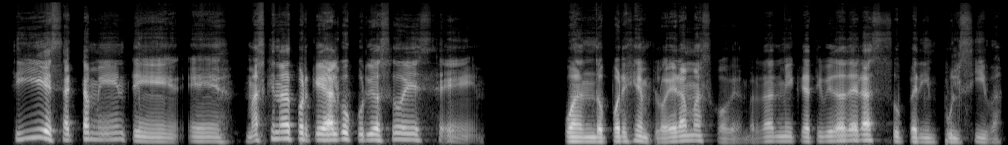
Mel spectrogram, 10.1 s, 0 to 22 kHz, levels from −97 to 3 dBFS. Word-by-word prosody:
Sí, 205 +6 -5
exactamente, 155 - -1
eh, 115 -2 -6 0.2
más 150 - -3
que 185 - -7
nada 190 0 +4
porque 155 -3 +4
algo 155 +3 +8
curioso 155 +2 -1
es, 160 -1 -3
eh, - - -10 0.9
cuando, 115 -2 +3
por 120 - +3
ejemplo, 115 -5 -3
era 130 +3 +4
más 140 0 -5
joven, 90 -2 -16
¿verdad? 115 +6 -7
Mi 120 0 -6
creatividad 120 - -2
era 75 - +5
superimpulsiva. 100 -2 -9
125 Hz, 130 wpm, -25 LUFS, 110-155 Hz, 0.9 s, algo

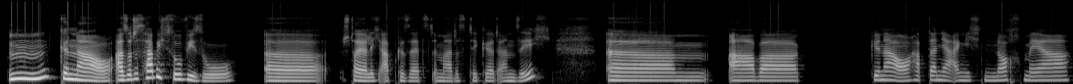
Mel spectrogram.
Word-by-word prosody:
Mhm, 270 +6 +7
genau. 195 -10 +6
Also, 205 +5 +4
das 255 +4 -2
habe 310 +2 +6
ich 330 -1 -1
sowieso, 175 - -1 0.3
äh, 165 -1 0 0.2
steuerlich 170 -3 -2
abgesetzt 160 -1 -7
immer, 160 -2 -7
das 160 0 -15
Ticket 165 -1 -9
an 160 +1 -7
sich. 280 - -7 0.5
Ähm, 185 -1 -1 0.2
aber, 180 0 -1 0.7
genau, 200 -4 -3
habe 195 - -9
dann 205 -1 -5
ja 190 - -5
eigentlich 185 +2 -10
noch 190 +3 -8
mehr 195 +1 -5
185 Hz, 135 wpm, -22 LUFS, 170-205 Hz, 0.7 s, Mhm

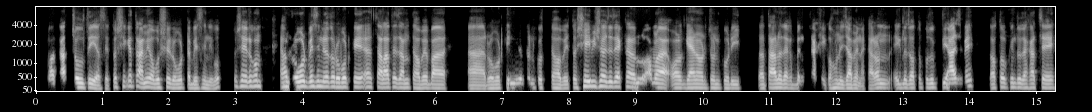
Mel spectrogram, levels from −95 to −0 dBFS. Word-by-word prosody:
তো - - -43
আমার - - -1
কাজ - - +5
চলতেই 145 -3 +4
আছে। 110 +1 -8
তো - - -5
সেক্ষেত্রে 185 0 0
আমি 160 +2 +1
অবশ্যই 145 +2 0
রোবটটা 130 0 -1
বেছে 125 +1 -3
নিবো। 115 +7 -3 0.2
তো - - -18
সেরকম 185 +1 +2 0.3
এখন 170 +1 +2
রোবট 180 +2 +6
বেছে 180 0 +2
নিলে 175 0 +3
তো - - +4
রোবটকে 160 +1 +2
অ্যা 165 0 +1
চালাতে 150 +2 +4
জানতে 140 0 -2
হবে 130 +1 +1
বা 125 - +5 0.5
আ - - +1 0.2
রোবটকে 125 +2 -2
নিয়ন্ত্রণ 150 0 -6
করতে 140 -1 -6
হবে। 125 0 0
তো - - -2
সেই 185 -1 +5
বিষয়ে 185 0 +2
যদি 170 - +1
একটা 170 - 0 0.2
ল - - -4
আমা 150 -1 +3 0.2
ওর 135 0 +2
জ্ঞান 135 0 +5
অর্জন 130 0 -4
করি 125 0 -2 0.3
তা - - -4
তাহলে 135 +1 +5
দেখবেন 125 -2 -5
চাকরি 125 - -4
কখনোই 130 0 -2
যাবে 125 -1 +2
না। 95 - -8
কারণ 135 +5 +1 0.2
এগুলো 135 +2 -3
যত 135 - -2
প্রযুক্তি 145 +2 -4
আসবে 155 +4 -1 0.3
তত 130 +3 -5
কিন্তু 150 -1 -3
দেখাচ্ছে 140 +1 -1
140 Hz, 220 wpm, -22 LUFS, 130-160 Hz, 0.5 s, রোবট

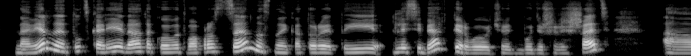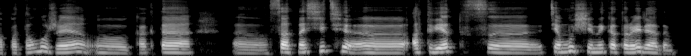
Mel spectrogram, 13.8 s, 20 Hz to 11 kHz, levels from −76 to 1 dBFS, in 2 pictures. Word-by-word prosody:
наверное, 225 - +3
тут 225 +2 -8
скорее, 210 +3 +2
да, 210 +2 +3
такой 200 -3 -2
вот 190 -1 -5
вопрос 200 +6 -1
ценностный, 225 - +1
который 170 0 -1
ты 180 +3 -4
для 195 +2 -2
себя 195 - +1
в 335 - -23
первую 155 - +2
очередь 150 +1 -7
будешь 150 +1 -9
решать, 195 - +2 0.5
а 150 -1 -5
потом 175 +8 -5
уже, 205 -6 -3
э, 170 -5 -1
как-то, 165 0 +1 0.4
а, 145 -2 -8
соотносить, 200 +7 +2
э, 160 -3 +2
ответ 195 +3 +2
с, 200 - -9
э, 160 -3 -1
тем 190 +2 +1
мужчиной, 200 -5 -1
который 190 +1 +4
рядом. 165 -8 0
180 Hz, 140 wpm, -23 LUFS, 160-205 Hz, 0.5 s, который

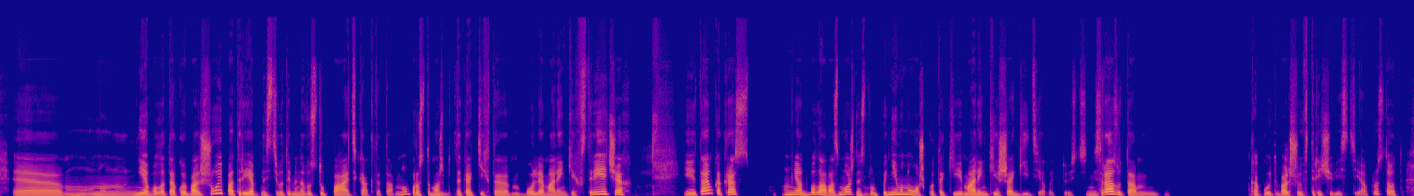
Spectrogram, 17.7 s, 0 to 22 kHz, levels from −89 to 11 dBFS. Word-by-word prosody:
м, - - -6
н 160 +2 -2
ну, 160 -4 -8
не 195 0 +4
было 165 -2 -1
такой 170 0 +2
большой 180 - +3
потребности 180 - +2
вот 150 +1 -6
именно 150 -2 -4
выступать 160 -4 0
как-то - - -8
там. - - -9
Ну, 240 +4 -6
просто, 190 -8 -2
может 155 -2 -3
быть, - - -28
на 160 - -4
каких-то 155 -1 -2
более 160 -2 -1
маленьких 150 0 -4
встречах. 235 -2 +1 0.6
И 190 +1 -1
там 320 - +6
как 255 -8 -1
раз 250 0 +2 0.4
у 205 - -4
меня 215 0 +3
вот 200 -3 -3
была 210 -4 +5
возможность, 185 +1 -1
ну, 205 -1 -4
понемножку 205 -6 +1
такие 150 -1 -5
маленькие 165 -3 +1
шаги 165 -4 -1
делать. 135 - -15
То - - -16
есть - - -17
не 165 0 -9
сразу 245 +1 +7
там 140 -7 -2 1.1
какую-то 145 -1 -5
большую 150 +2 +1
встречу 150 +1 -8
вести, - - -12
а - - -8
просто 275 -9 -5
вот 180 - -7
170 Hz, 165 wpm, -23 LUFS, 155-205 Hz, 1.1 s, сразу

